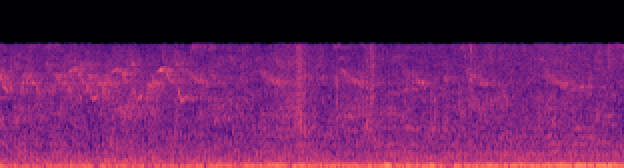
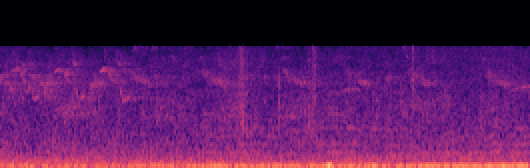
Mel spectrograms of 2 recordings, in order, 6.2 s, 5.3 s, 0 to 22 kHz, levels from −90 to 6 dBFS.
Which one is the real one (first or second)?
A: second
